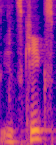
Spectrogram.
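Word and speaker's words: Qix: By the way, it's pronounced like it's Kix, but it's written Q-I-X.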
